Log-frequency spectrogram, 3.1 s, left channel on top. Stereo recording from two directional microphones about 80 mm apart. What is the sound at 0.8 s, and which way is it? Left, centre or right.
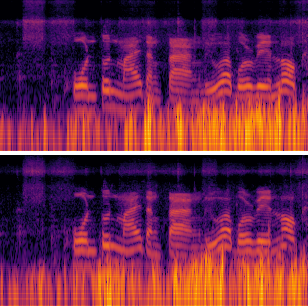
Speech, right.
